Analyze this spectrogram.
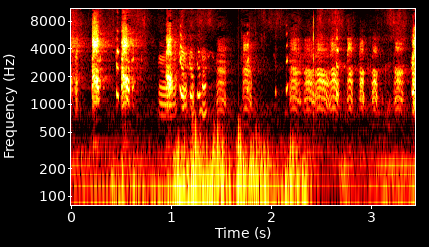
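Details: Guineafowl in a front yard, yelling at a dog or person and coming to attack, give harsh, grating, rapidly repeated calls, several birds overlapping in a noisy chatter, over a low rumble of wind or handling noise.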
